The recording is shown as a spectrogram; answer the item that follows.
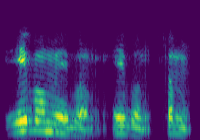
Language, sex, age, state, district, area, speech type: Sanskrit, male, 18-30, Odisha, Puri, rural, conversation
